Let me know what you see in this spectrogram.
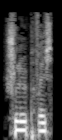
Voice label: "schlüpfrig", German; adjectives

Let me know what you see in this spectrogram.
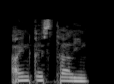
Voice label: "einkristallin", German; adjectives

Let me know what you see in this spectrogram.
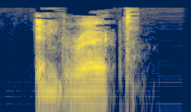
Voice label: "indirect", English; adjectives

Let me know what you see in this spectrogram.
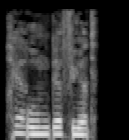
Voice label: "herumgeführt", German; adjectives

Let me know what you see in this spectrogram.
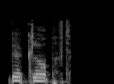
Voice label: "geklopft", German; adjectives

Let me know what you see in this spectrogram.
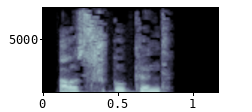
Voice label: "ausspuckend", German; adjectives

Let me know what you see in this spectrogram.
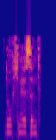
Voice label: "durchnässend", german; adjectives

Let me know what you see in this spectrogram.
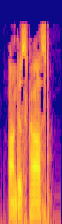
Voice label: "undiscussed", English; adjectives

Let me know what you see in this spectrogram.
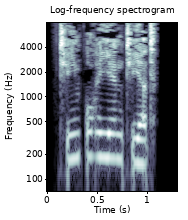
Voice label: "teamorientiert", German; adjectives

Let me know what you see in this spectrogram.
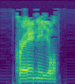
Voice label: "cranial", English; adjectives

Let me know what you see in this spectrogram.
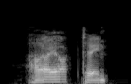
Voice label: "high-octane", English; adjectives

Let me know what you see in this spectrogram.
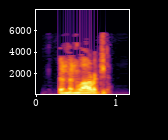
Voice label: "unenlarged", english; adjectives

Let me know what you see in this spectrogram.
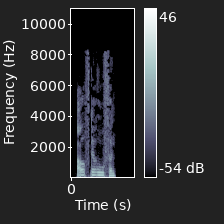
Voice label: "aufgerufen", German; adjectives

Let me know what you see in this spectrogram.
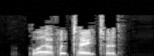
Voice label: "levitated", english; adjectives

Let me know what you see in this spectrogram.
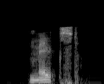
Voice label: "mixed", English; adjectives

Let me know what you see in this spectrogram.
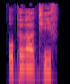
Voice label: "operativ", German; adjectives

